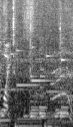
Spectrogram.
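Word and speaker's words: wyd: remember this one there it's actually a mispronunciation word for wide so they only eat grass they've got these big wide legs and in Afrikaans the word for wide is pronounced white these are white rhinos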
